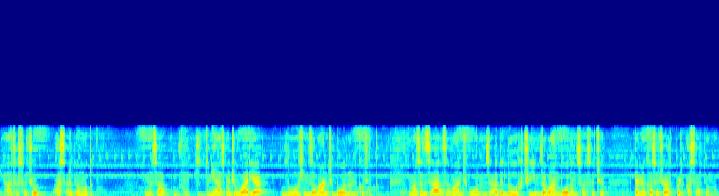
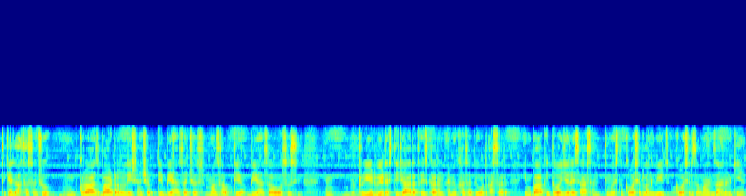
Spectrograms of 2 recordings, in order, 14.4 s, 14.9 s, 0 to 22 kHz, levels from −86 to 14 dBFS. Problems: constant background noise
